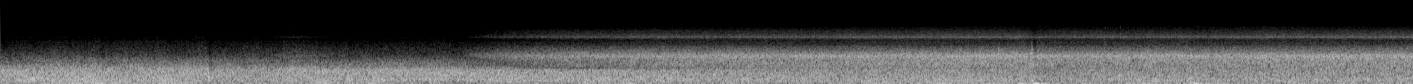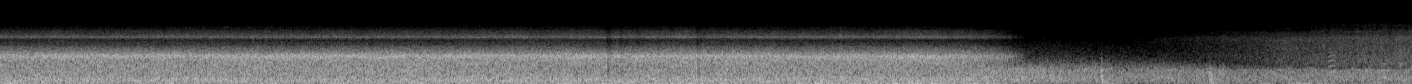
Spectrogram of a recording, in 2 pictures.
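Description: Rushing whitewater of a river rapid heard close up from a kayak among the waves: a loud, steady rush of water with wind on the microphone. A higher hiss joins about five seconds in and cuts off suddenly a few seconds before the end, where the sound grows a little quieter.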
